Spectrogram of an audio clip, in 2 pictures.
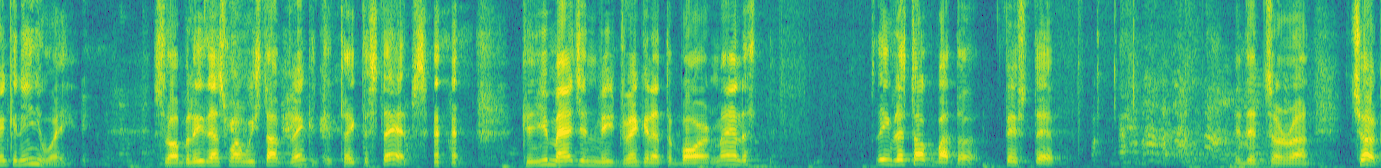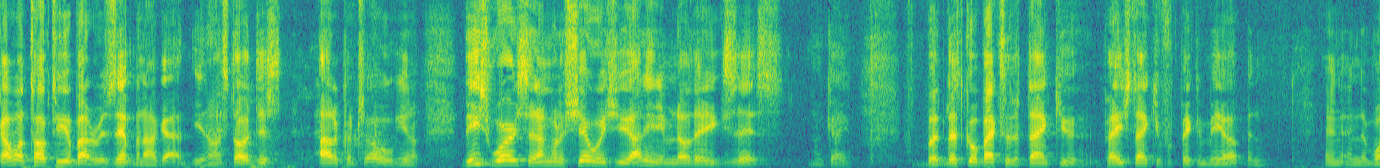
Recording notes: tells his story at the 34th Freedom From Bondage Conference in Aberdeen NC in 2023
